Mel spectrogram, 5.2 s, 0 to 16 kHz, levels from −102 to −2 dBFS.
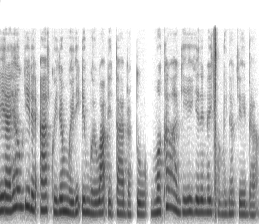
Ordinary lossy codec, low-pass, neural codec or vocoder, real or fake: none; 9.9 kHz; autoencoder, 22.05 kHz, a latent of 192 numbers a frame, VITS, trained on one speaker; fake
